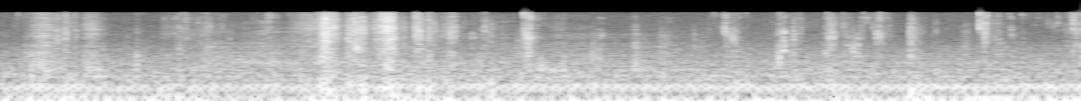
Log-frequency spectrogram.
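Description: Someone chewing food, with irregular short wet clicks from the mouth, a cluster of them about two seconds in.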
